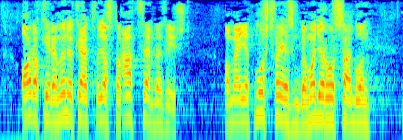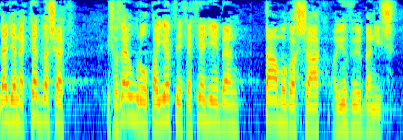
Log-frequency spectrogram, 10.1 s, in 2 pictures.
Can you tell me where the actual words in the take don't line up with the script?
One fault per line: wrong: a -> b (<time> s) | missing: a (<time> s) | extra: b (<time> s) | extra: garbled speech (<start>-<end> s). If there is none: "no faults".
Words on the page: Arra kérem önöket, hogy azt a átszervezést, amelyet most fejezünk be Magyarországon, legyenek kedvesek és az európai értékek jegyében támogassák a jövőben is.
no faults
